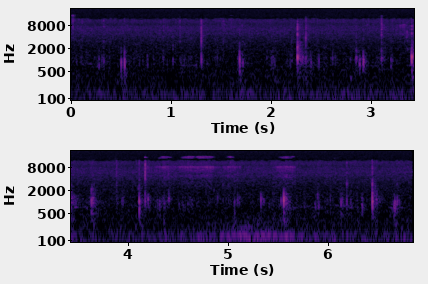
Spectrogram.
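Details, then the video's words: White mini lop dwarf rabbit, free range, eating food: a quick series of soft crunchy bites, several per second, over a low steady indoor rumble. "Crunchy mouth sounds | Cute bunny"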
